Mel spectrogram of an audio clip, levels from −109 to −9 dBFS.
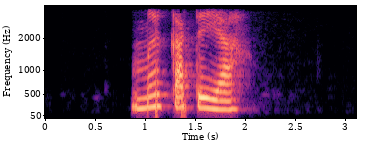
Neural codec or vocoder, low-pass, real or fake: none; 3.6 kHz; real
